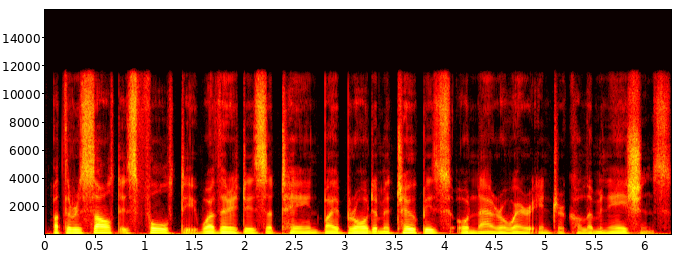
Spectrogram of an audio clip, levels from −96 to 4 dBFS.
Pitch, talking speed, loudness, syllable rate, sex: 100 Hz, 145 wpm, -19 LUFS, 4.9 syllables/s, male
